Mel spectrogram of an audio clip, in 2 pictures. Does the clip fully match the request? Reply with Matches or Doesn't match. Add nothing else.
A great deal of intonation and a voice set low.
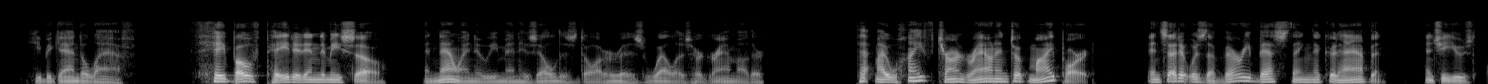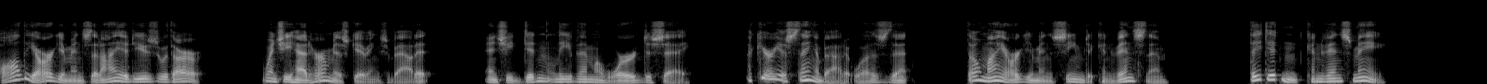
Matches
